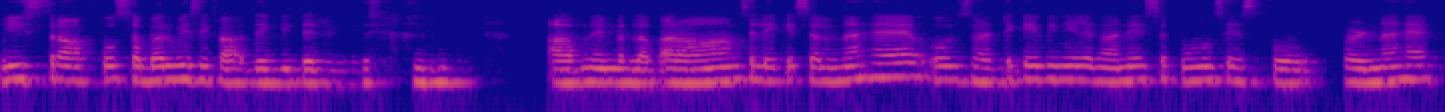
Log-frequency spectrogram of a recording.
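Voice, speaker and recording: Female teacher, patient and methodical, voice at a middle pitch, sounds out letters one by one. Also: level tone, moderate pace, mellow. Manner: patient, repeats "okay" to check understanding. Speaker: Quran recitation teacher. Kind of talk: online lesson.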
